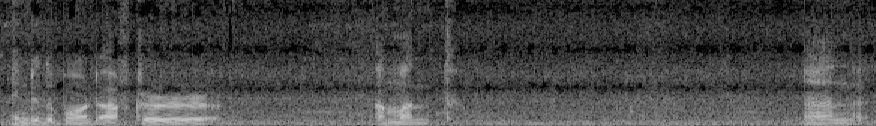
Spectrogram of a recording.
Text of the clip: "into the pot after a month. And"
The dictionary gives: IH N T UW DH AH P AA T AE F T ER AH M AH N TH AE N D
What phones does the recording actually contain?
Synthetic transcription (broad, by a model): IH N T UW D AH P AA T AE F T ER AH M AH N T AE N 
